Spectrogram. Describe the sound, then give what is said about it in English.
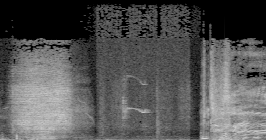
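A loud, breathy nasal blast followed by a brief, thin, high-pitched little squeak caused by pressure on a person's nose, then another hissing burst of air with wavering whistle-like tones. No one speaks. “The pressure on my nose. The weird little squeak.”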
